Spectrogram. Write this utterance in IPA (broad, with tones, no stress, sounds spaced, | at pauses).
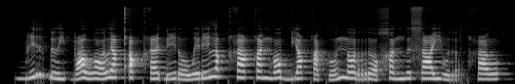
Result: b i˩˥ r ɗ ɯ˩ j b ɑ˩˧˩ w ɔ˧˩˧ l ɪ˩˥ qʼ ʏ˩˥ qʰ i˩˧˩ ɗ i˩˧˩ ɾ o˩ w ɪ˧ ɾ i˩˥ l ɪ˧ qʰ ɯ˧ q ɪ˧ ŋ ɔ˩˧˩ bʲ ɔ˧ q ə˩ k o˩˥ n ɔ˩˧˩ r o˧˩˧ χ ə˧˩˧ ŋ ɯ˩˧˩ s ɑ˧ j u˩ r qʰ o˧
